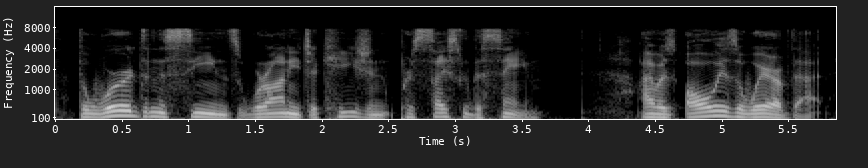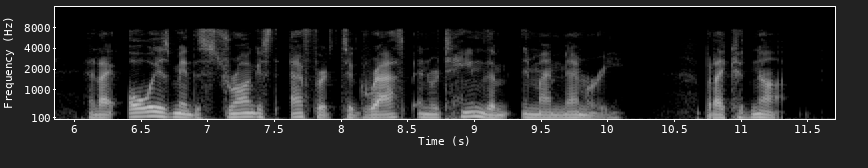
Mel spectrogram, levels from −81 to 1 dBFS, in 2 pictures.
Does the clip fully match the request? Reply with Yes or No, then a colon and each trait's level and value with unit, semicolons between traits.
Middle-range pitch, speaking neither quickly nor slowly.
No: low, 110 Hz; average, 190 wpm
